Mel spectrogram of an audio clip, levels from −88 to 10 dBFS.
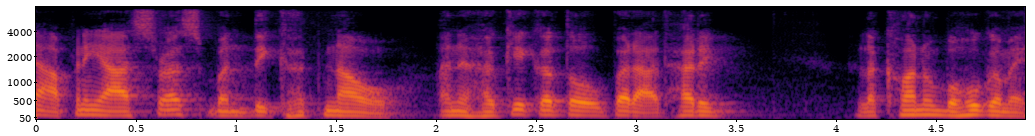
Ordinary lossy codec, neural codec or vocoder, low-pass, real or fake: none; codec, 16 kHz, 0.5 kbps, X-Codec, WavLM features, trained on Multilingual LibriSpeech; 7.2 kHz; fake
